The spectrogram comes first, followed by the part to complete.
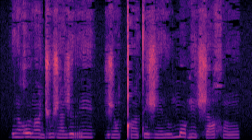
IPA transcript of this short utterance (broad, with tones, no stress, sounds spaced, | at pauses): ð ə̃˧ ʁ u˥˩ lˠ ɑ̃˥˩ d͡ʒ u˥˩ ʒ ɑ̃˩˧˩ ʒ ə˥˧ r ẽ˥˧ | ʒ ɔ̃˩˧ ǃ ɑ̃˩˧ t e˧ ʒ ẽ˩˧ ð u˩˥ m ɔ˥˧ ɠ ẽ˧ ʃ ɑ˩˥ χ õ˩˧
